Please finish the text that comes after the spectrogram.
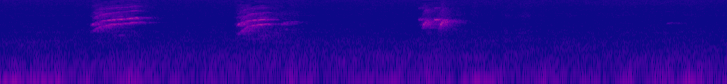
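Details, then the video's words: Native European goldfinch giving three short, bright, harmonic upswept notes about two thirds of a second apart, then a faint final chirp, over steady low rumbling background noise. "il cardellino nostrano"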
